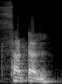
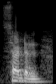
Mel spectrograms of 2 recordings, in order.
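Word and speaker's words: subtle: आपके पास B, तो यहाँ पर B का साइलेंट नहीं होगा, तो हम इसे क्या पढ़ेंगे? सटल। हम इसको क्या पढ़ेंगे? सटल।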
